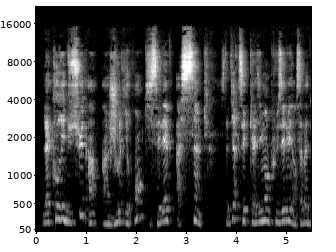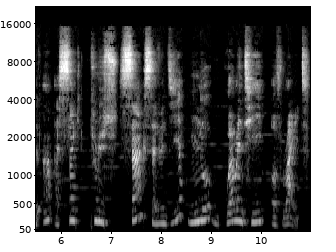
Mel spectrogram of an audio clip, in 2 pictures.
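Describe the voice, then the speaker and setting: A man's voice: on the high side, a bit bright. Casual French man, roomy distant sound. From France. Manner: slangy, joking, full of fillers. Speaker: YouTuber explaining Korean society. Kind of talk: casual explainer vlog.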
